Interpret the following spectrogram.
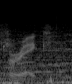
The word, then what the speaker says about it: Girafarig: Oh, I'm thinking of Girafarig, but I can't pronounce it, so it's not actually Girafarig. Girafarig.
